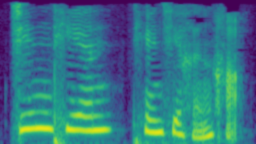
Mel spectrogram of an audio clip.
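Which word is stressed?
今天. The word 今天 is stressed. The focus is on which day it is. "这是重点在今天"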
